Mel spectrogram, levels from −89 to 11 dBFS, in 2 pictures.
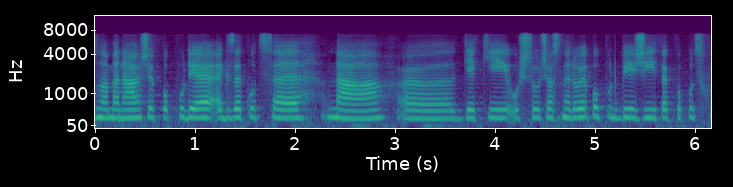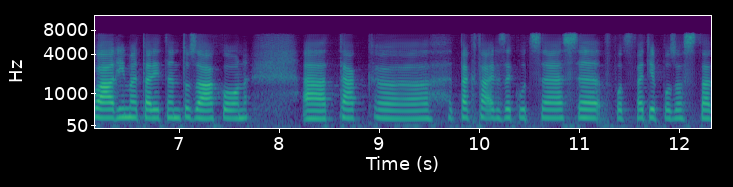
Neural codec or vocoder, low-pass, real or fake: codec, 16 kHz, 0.3 kbps, FocalCodec; 7.2 kHz; fake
